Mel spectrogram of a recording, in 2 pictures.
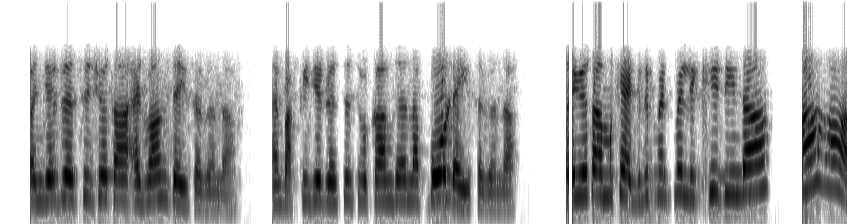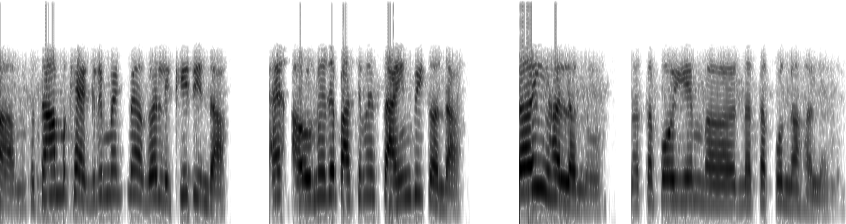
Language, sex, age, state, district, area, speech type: Sindhi, female, 45-60, Maharashtra, Mumbai Suburban, urban, conversation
